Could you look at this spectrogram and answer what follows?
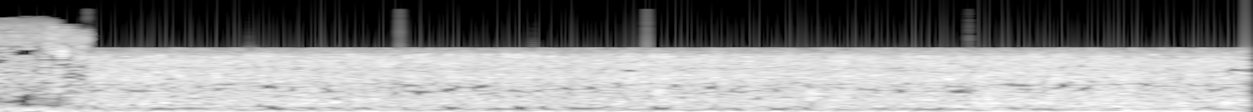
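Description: Steady, even background hiss of outdoor noise with no distinct events. It sets in about half a second in, when the music of the previous clip cuts off.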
